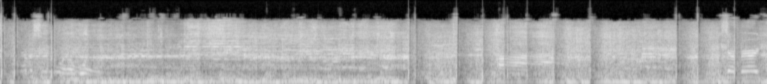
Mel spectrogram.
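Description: Fireworks at a Michigan balloon festival boom and crackle in a dense barrage, with sharp close explosions and sizzling bursts piling up while spectators shout and talk excitedly throughout.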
